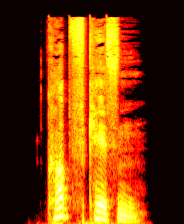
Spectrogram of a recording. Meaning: pillow
- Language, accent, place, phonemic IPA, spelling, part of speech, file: German, Germany, Berlin, /ˈkɔpfˌkɪsn̩/, Kopfkissen, noun, De-Kopfkissen.ogg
